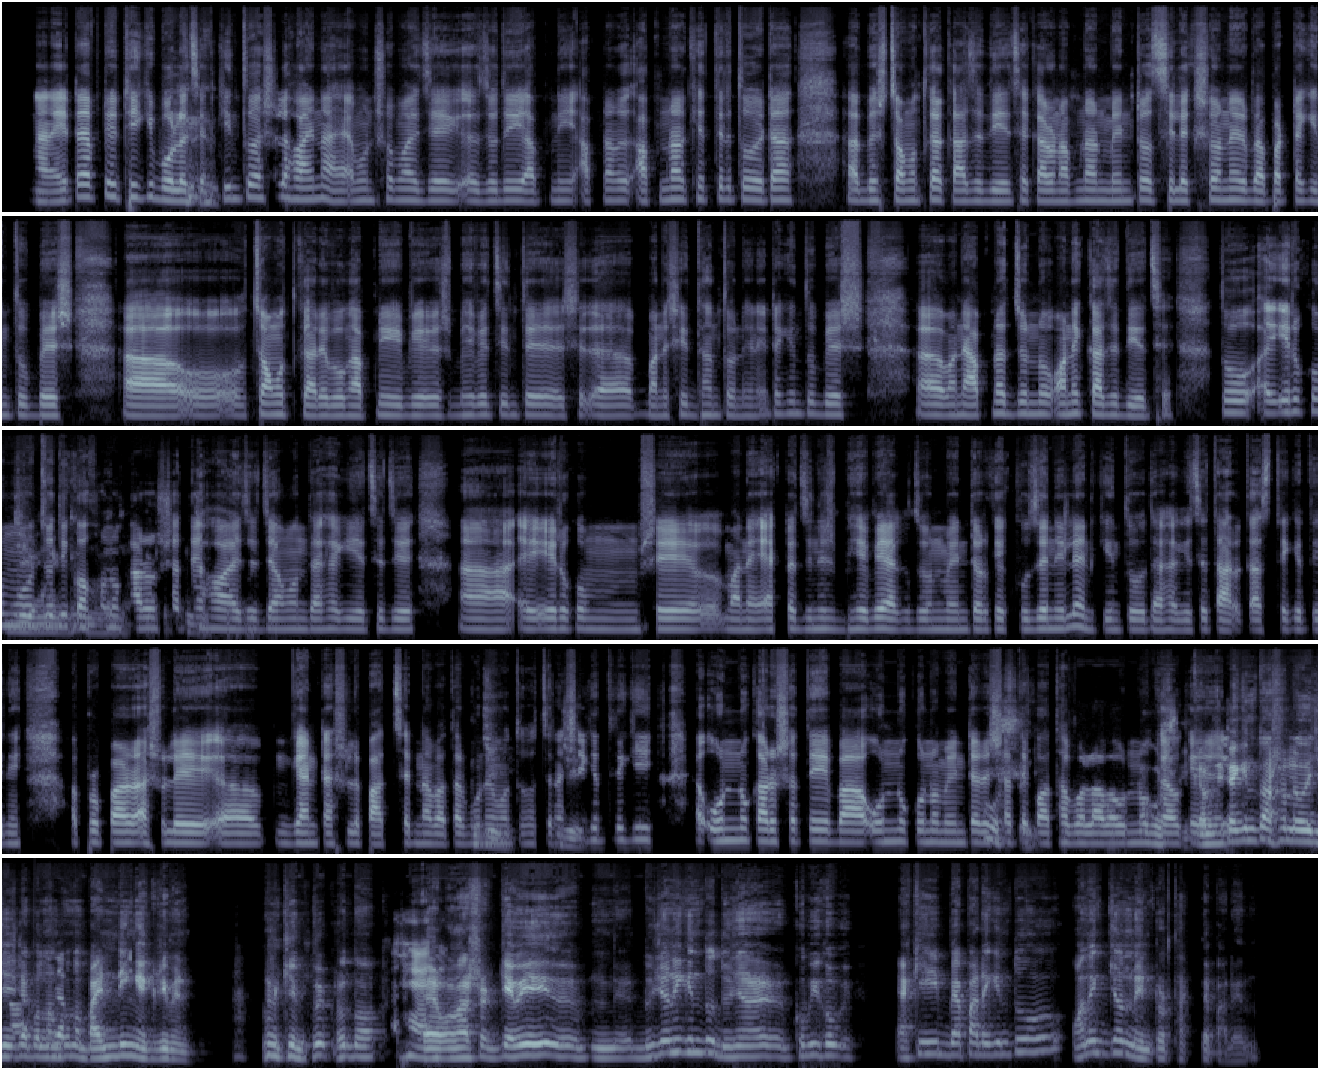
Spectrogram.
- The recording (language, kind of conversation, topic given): Bengali, podcast, আপনার অভিজ্ঞতা অনুযায়ী কীভাবে একজন মেন্টর খুঁজে নেবেন?
- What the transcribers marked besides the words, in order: throat clearing; in English: "mentor selection"; other background noise; unintelligible speech; tapping; in English: "binding agreement"; laughing while speaking: "কিন্তু কোনো"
